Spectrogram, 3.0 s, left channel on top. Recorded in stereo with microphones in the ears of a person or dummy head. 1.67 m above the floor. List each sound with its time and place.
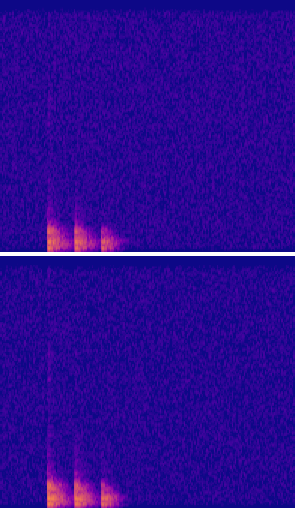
0.5 s knocking: 25° right (ahead or behind), 1.0 m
